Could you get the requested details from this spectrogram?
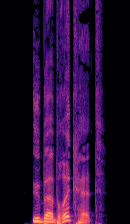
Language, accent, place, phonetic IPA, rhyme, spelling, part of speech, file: German, Germany, Berlin, [yːbɐˈbʁʏkət], -ʏkət, überbrücket, verb, De-überbrücket.ogg
- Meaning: second-person plural subjunctive I of überbrücken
